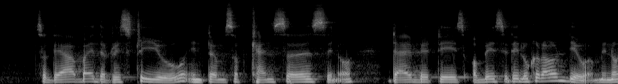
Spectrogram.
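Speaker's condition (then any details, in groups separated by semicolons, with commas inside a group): No condition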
